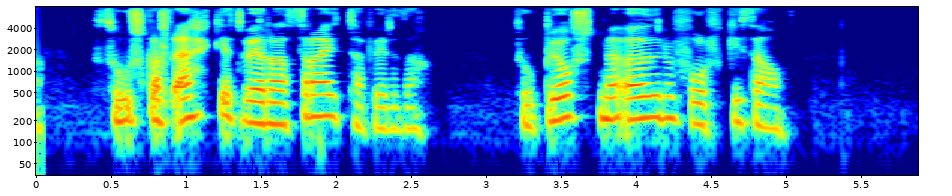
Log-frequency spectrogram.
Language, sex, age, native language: Icelandic, female, 50-59, Icelandic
